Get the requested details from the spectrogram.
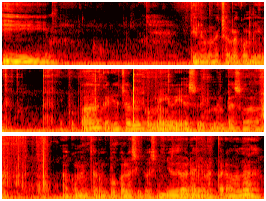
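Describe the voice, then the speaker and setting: Through noticeable background noise, a man with a very deep, low pitch and a relaxed tone talks at a moderate pace, making very wide pitch swings and long, frequent pauses. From Venezuela. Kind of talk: ASMR storytelling, soft-spoken personal story. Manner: soft-spoken, relaxed.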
